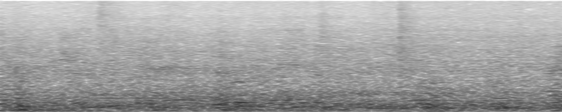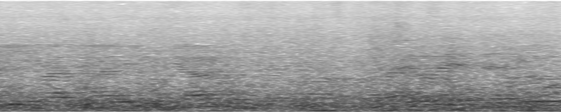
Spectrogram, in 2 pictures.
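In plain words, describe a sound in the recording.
Water swishes under the spinning pad of a floor polishing machine.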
